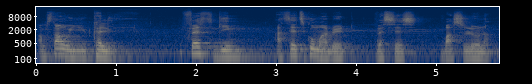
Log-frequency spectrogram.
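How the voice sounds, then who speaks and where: A man's voice: medium pitch, normal speed, slight background noise. Chatty male football show host. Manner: chatty, laughing, introduces panelists. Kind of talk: casual football preview chat.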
